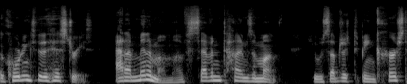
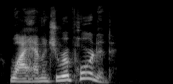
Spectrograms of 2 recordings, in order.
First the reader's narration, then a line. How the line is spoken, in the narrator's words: shouted with a belligerent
